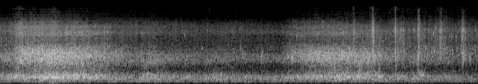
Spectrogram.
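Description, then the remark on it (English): A herring gull bathes vigorously in shallow water at a seawall on Long Island Sound, ducking, tossing water on its back and working its wings and tail, with two bursts of churning, flicking spray separated by a calmer stretch of lapping water. Fairly loud, with no voices. “this herring gull ducked, tossed water on its back, and then worked its wings and tail like a hand pump, forcing the water through his feathers.”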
